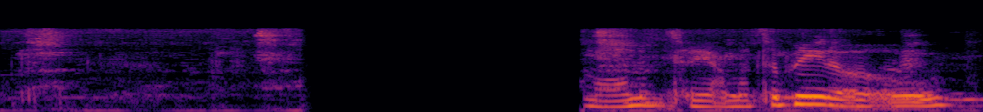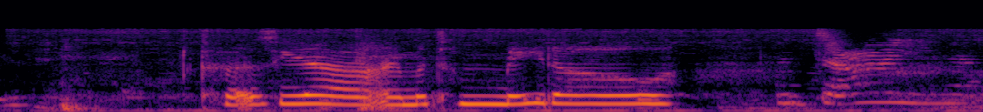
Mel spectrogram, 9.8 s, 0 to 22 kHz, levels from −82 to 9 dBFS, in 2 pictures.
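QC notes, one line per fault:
1.50–2.94 s, long network dropout: packets likely stopped arriving here, so the receiver carried the last sound on as a short fading buzz or hiss, then fell to silence for about 1.3 s. Roughly a second of audio never plays, and the sound resumes further along.
3.13–6.63 s, jitter buffer speed-up: after the gap the buffer held roughly 400 ms more than its target, so the receiver repeatedly cut out short pitch-period slices to drain it. Playback runs at 111% speed with unchanged pitch, sounding hurried.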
